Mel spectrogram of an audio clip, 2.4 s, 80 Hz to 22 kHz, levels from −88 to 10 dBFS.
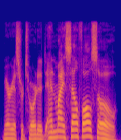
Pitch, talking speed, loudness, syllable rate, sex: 140 Hz, 125 wpm, -17 LUFS, 4.4 syllables/s, male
